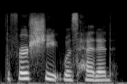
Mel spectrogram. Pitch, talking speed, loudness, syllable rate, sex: 225 Hz, 235 wpm, -16 LUFS, 5.1 syllables/s, female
